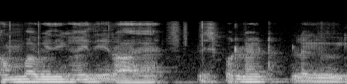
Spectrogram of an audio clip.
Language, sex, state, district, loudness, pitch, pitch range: Hindi, male, Uttar Pradesh, Shamli, -16 LUFS, 110 Hz, 100-120 Hz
